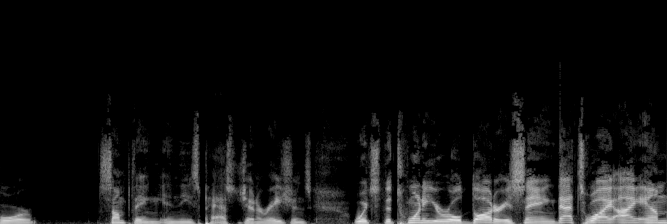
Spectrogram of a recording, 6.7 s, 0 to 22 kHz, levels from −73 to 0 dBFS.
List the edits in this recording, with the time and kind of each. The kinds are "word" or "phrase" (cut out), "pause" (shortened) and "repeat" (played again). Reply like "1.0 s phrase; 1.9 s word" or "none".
none

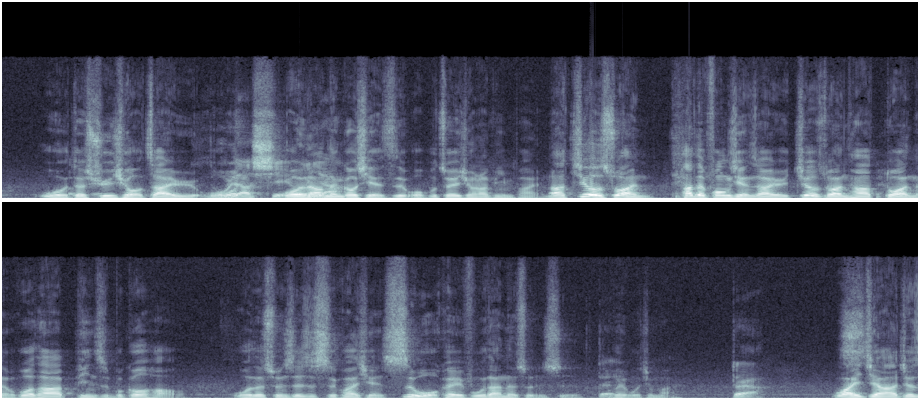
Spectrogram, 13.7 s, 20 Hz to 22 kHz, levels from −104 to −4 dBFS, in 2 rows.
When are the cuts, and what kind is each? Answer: 1.7 s word; 5.0 s pause

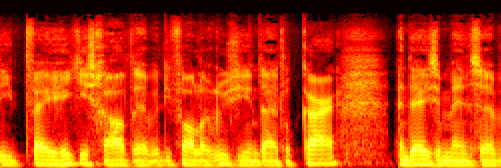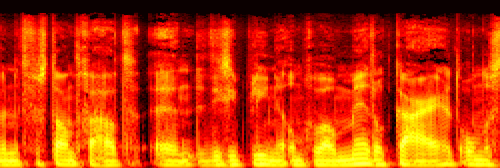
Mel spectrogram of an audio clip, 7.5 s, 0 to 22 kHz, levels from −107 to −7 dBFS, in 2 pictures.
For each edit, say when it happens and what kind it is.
none

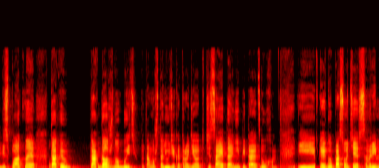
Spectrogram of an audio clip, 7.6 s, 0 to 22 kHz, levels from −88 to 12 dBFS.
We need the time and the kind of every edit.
1.0 s word; 2.0 s word; 5.2 s word; 6.3 s word

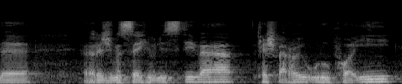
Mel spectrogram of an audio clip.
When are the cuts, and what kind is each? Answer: none

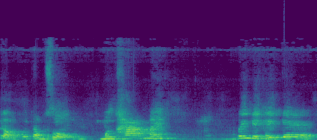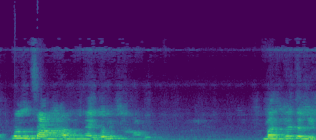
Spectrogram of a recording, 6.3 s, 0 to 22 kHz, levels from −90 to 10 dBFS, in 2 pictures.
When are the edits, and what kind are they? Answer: 0.9 s pause; 3.2 s pause

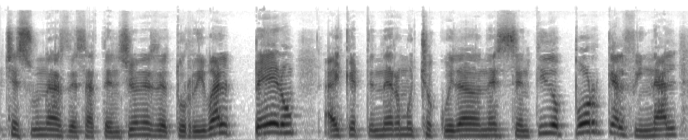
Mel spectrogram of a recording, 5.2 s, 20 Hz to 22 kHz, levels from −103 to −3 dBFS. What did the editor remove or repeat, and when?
none

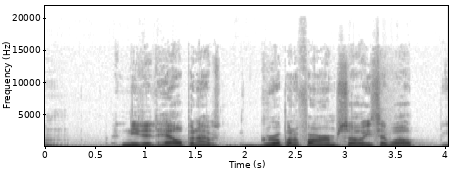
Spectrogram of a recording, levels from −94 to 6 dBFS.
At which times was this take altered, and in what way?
none

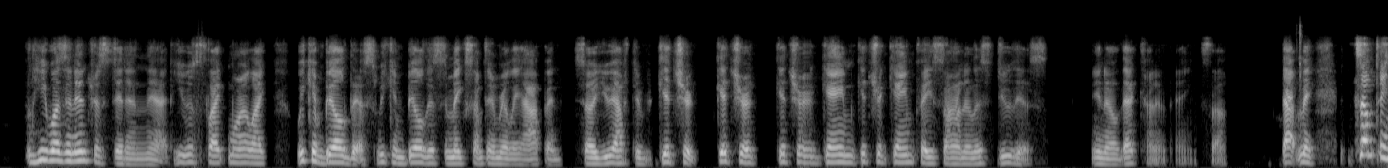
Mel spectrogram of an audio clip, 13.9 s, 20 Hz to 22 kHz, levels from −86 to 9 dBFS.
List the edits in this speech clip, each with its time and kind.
5.7 s pause; 6.5 s pause

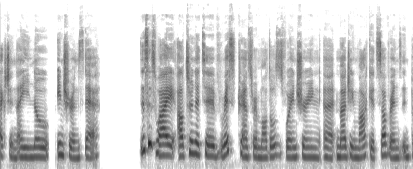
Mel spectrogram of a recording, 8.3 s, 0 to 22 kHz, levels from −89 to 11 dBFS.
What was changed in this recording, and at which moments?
1.1 s word

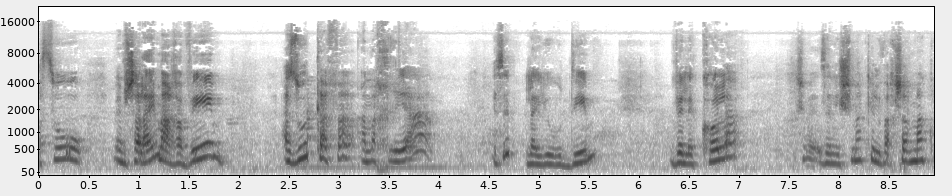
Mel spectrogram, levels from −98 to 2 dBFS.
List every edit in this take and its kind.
2.7 s word; 4.7 s word

